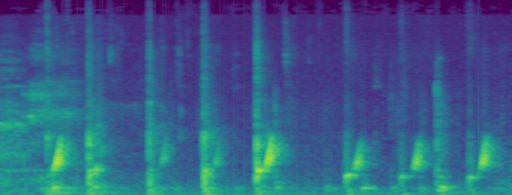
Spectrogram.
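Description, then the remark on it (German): A voice imitates the Skype conference call start jingle with a quick series of wet, popping mouth plops, about eight bubbly blips in a steady rhythm, clear. “Wenn wir die Telefonkonferenz bei Skype starten, dann macht das immer so dieses Geräusch.”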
